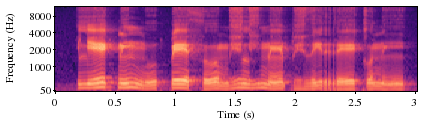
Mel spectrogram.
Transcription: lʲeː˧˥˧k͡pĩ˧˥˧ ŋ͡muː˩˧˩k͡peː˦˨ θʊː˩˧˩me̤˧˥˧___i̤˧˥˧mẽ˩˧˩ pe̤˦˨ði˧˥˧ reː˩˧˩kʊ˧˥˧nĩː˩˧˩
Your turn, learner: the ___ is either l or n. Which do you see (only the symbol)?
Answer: l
